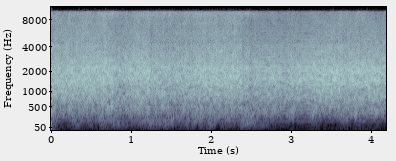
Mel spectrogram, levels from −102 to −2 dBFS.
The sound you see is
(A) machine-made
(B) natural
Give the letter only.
A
